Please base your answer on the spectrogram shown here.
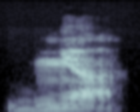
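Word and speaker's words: ज्ञ: It can also be jna if that works better, that JN. I actually pronounce it to differentiate it between gya, which is GY, you'll see written. I actually say nya. So there's actually a g and a ya.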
